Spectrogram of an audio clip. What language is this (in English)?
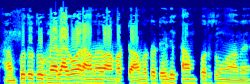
Odia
